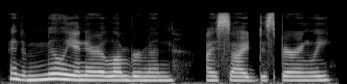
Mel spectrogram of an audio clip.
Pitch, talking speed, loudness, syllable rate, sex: 200 Hz, 120 wpm, -15 LUFS, 5.5 syllables/s, female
